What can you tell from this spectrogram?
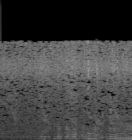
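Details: Asian honey bees from a strong colony in a cultivated box hive during a honey harvest, giving a steady, low, droning hum with a clear pitched tone and overtone, swelling slightly toward the end.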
